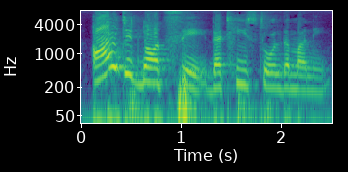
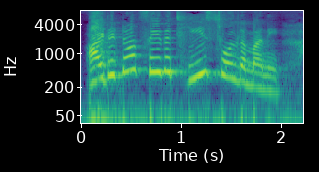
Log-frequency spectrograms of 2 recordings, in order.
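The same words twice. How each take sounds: First: The stress falls on the word I. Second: The stress falls on the word he. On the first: Somebody else said it. "I'm going to say the sentence now by stressing on I" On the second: Somebody else did the stealing. "I said that somebody else stole, not he"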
